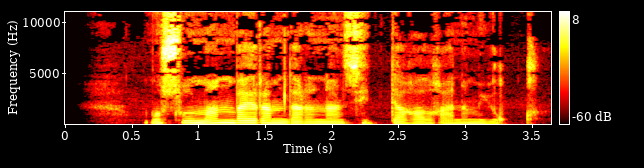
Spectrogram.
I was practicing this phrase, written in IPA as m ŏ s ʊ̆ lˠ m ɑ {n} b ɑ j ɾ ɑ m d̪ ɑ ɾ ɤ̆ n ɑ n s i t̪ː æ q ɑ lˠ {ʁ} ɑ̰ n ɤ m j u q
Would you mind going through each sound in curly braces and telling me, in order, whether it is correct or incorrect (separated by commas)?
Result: correct, correct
